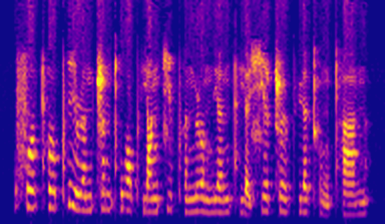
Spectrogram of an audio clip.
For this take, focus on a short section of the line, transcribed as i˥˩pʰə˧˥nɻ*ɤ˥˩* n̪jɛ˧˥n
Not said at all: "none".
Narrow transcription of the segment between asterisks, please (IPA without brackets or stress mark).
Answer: ɤ˥˩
